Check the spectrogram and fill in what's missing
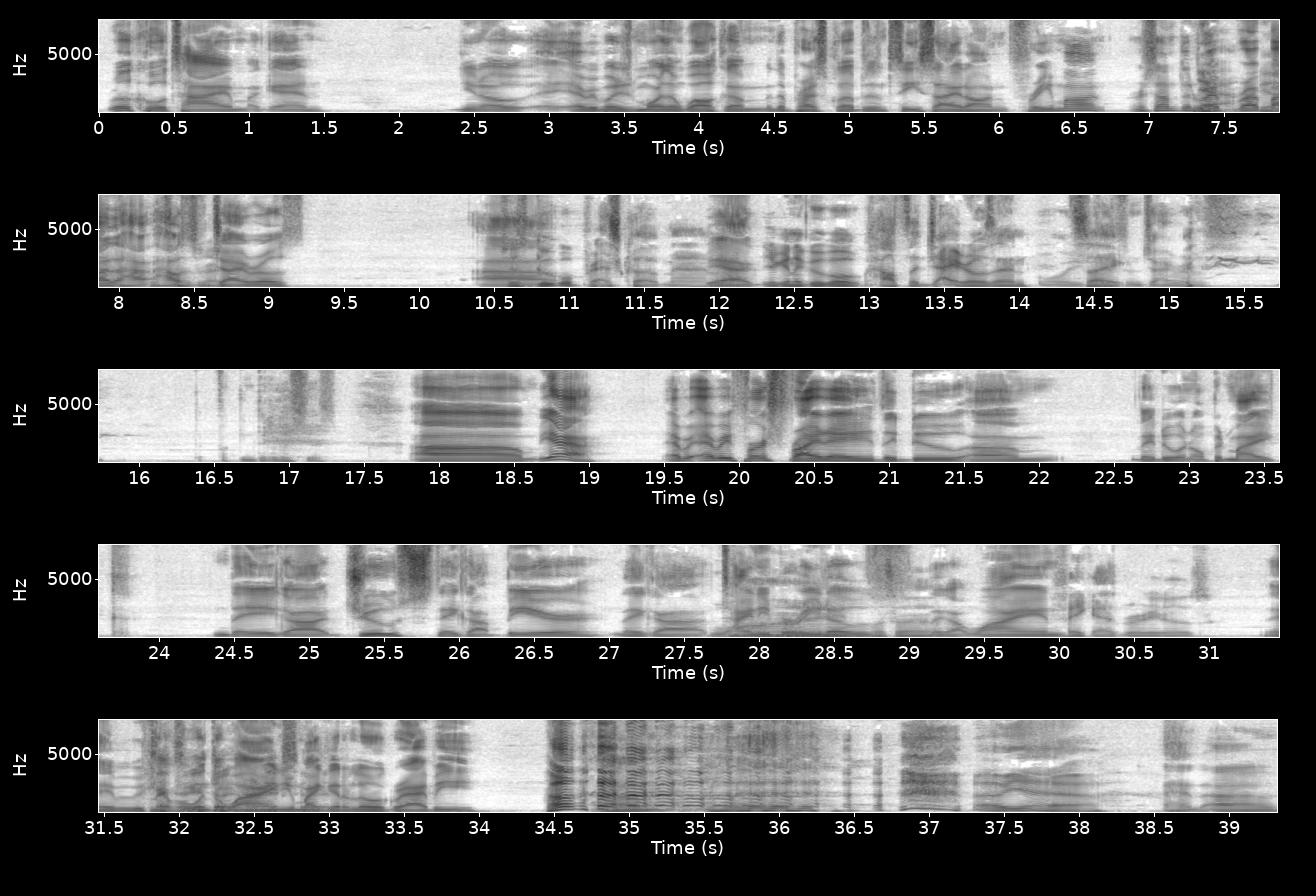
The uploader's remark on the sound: We are back at the Press Club in Seaside for their monthly open mic night. For the last year, people have been gathering on Fremont Blvd to read poetry, sing, and play all kinds of instruments.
